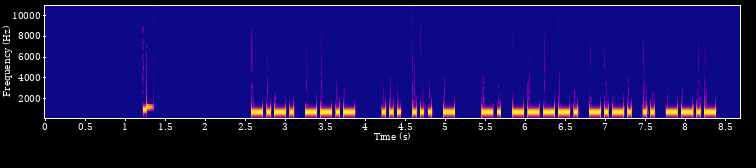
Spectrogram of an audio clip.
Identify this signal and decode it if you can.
Morse code, heard as a keyed tone, about 25 wpm, 700 Hz. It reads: CQ SST N9CIQ
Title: K1USN SST QSO Practice - 25wpm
